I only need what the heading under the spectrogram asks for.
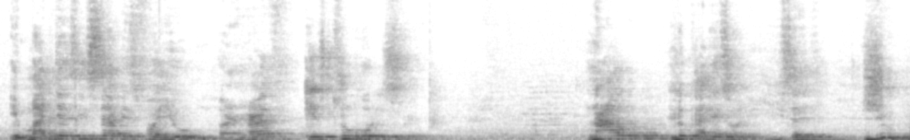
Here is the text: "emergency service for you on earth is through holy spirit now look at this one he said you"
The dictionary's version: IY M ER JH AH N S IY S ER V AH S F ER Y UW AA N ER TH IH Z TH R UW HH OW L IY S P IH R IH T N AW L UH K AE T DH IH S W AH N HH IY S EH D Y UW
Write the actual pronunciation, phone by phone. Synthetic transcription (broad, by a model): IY M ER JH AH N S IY S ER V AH S F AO Y UW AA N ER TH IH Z T R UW HH OW L IY S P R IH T N AW L UH K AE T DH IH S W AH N HH IY S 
